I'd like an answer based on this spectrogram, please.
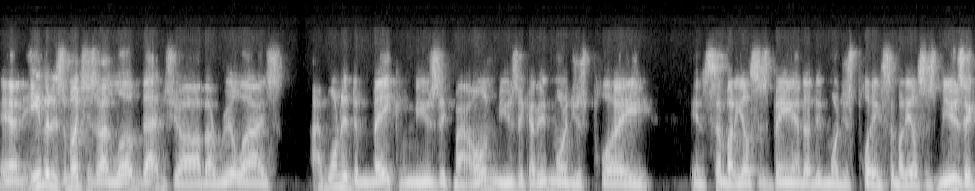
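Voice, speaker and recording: A man with a Texan accent talks very fast in a fairly high voice, his intonation lively. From Texas. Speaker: songwriter and musician. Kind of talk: interview.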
